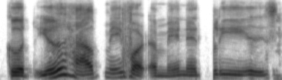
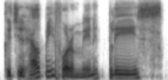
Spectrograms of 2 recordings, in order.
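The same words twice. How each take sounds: First: The sentence is said slowly and carefully. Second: The sentence is said quickly and smoothly. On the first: The speaker calls it wrong. "kalau bacanya pelan mah nggak beda lah" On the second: The speaker calls it right. "Itu dengan cepat mereka"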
